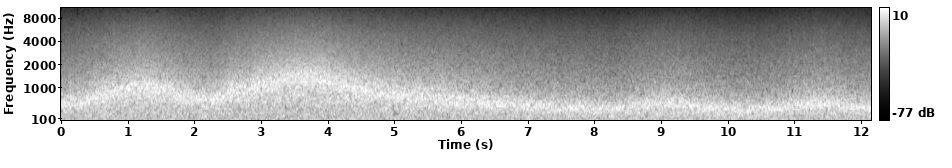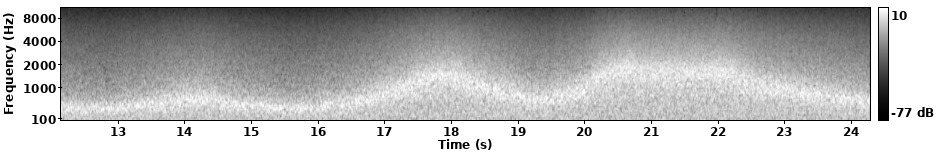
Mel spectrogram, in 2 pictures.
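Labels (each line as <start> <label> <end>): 0.0 A powerful, continuous howling wind. 24.3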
